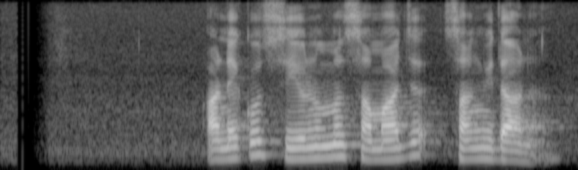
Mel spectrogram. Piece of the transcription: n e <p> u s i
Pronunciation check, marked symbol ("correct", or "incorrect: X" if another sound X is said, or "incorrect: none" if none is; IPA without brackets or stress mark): incorrect: k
